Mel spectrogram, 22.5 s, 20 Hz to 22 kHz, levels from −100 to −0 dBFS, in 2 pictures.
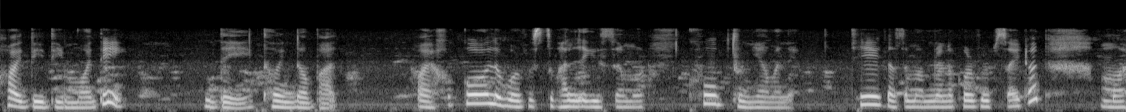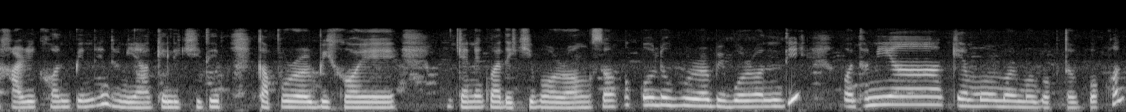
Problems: none marked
